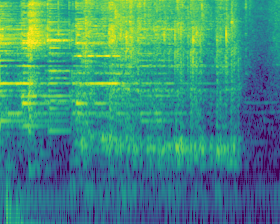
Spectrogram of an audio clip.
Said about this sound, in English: That was me taking a sip of sparkling water. Victory. That definitely deserves a victory sip.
